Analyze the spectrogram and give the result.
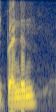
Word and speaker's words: Brendan: So my name is, okay, it's, my name is Brendan. And that's spelled B-R-E-N-D-A-N.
